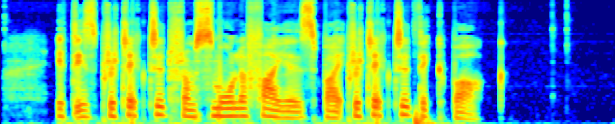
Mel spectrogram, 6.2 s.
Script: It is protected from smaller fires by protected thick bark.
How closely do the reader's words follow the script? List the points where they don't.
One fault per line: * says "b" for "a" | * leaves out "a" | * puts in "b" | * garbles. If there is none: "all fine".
all fine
